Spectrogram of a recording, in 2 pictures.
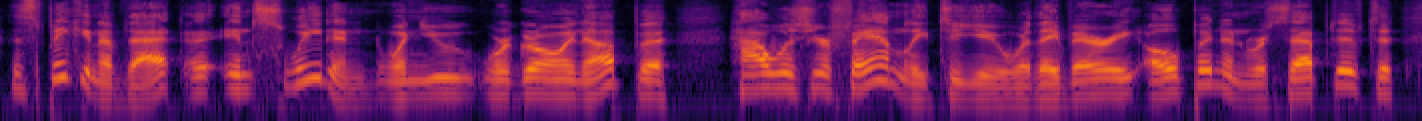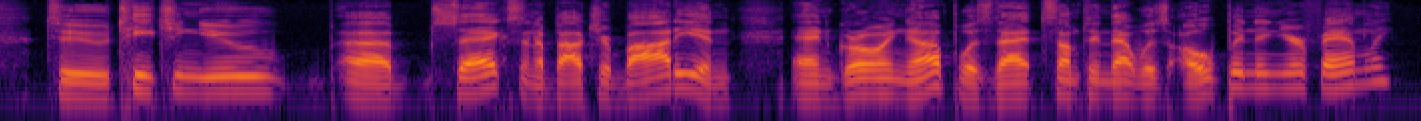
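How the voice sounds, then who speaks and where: A man in his fifties hosting a casual interview, speaking haltingly and often repeating his words. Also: medium pitch, very animated, no echo, studio quality. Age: 50s. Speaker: podcast host interviewer.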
